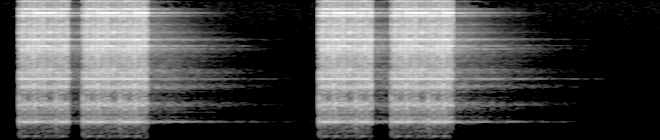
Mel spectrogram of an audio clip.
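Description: Old rotary-dial desk telephone ringing in a double-ring cadence: two rings about three seconds apart, each a pair of short bell bursts that leave a fading ring.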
